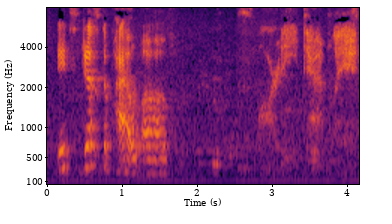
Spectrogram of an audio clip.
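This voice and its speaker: In a put-on character voice that sounds female, someone whispers at a fairly slow pace. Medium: read story. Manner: deadpan, bleating.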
